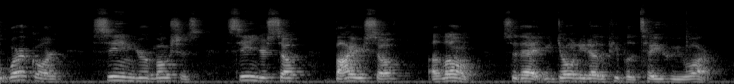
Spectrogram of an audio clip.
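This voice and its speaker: A man talks at a moderate pace with a fairly high pitch. Audible room echo is present. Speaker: video blogger. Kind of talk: casual monologue to camera. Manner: monotone; halting, many fillers.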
